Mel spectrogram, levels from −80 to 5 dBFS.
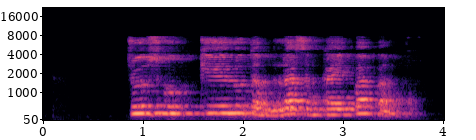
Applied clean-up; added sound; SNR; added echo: neural mask model DeepFilterNet 3.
